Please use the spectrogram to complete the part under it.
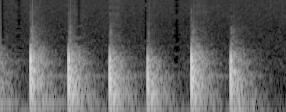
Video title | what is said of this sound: How to Fix into Plasterboard - a Complete Guide to all the Best Fixings | it's consistently hollow, apart from where you hit a stud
